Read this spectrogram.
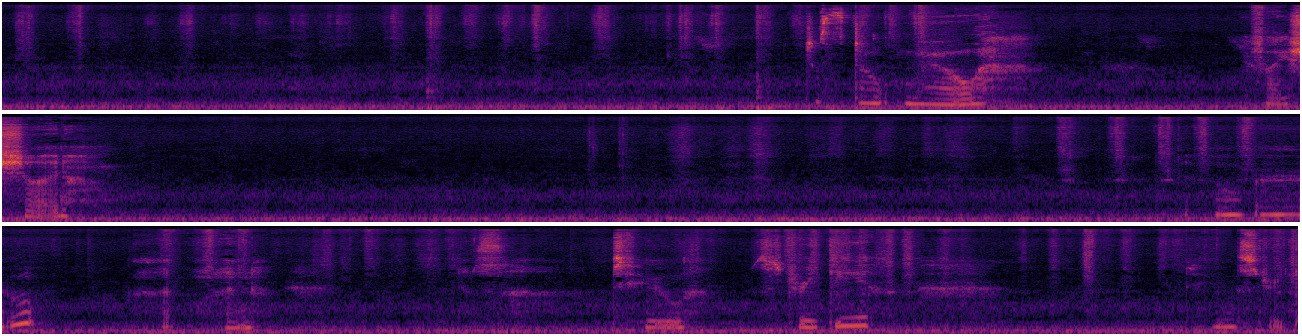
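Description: A small brush dabs and scrapes lightly on wood.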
